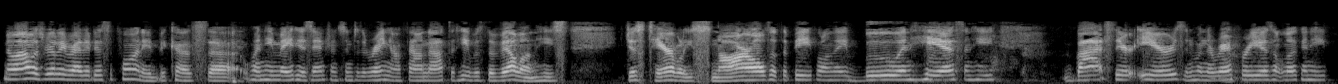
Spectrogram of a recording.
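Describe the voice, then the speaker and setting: A woman's voice: medium pitch, steady tone, normal speed, sharp tone, slight background noise. An American woman chatting as a contestant on an old radio quiz show, with a muffled vintage sound. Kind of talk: conversational answers to a host.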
